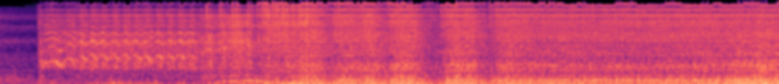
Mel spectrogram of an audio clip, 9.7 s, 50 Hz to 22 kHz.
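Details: V8 truck fitted with a Holley mid-mount setup, a new custom hydraulic power steering hose and a freshly hooked-up fuel pump, heard out back. After a short crank it catches cleanly and settles into a steady, even idle with a deep burble, no knocks or misses.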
